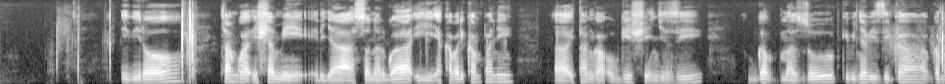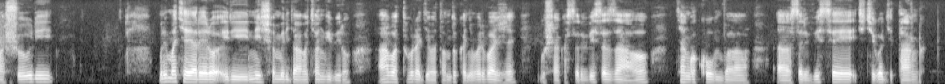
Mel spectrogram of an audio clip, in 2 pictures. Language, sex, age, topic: Kinyarwanda, male, 18-24, finance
